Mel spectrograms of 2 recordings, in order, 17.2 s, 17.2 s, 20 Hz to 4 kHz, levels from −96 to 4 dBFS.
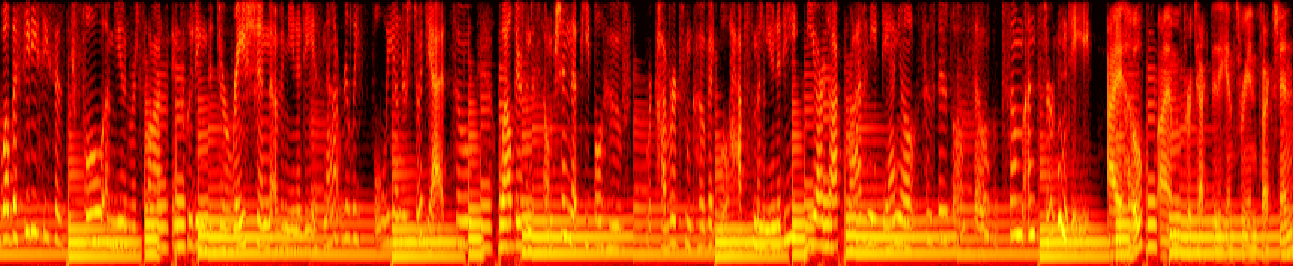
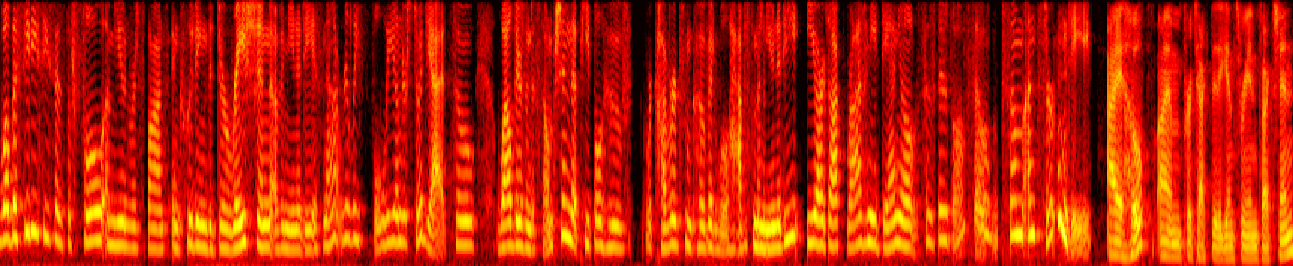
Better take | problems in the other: second | background sound (Guitar); 2 dB above the speech

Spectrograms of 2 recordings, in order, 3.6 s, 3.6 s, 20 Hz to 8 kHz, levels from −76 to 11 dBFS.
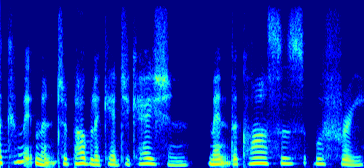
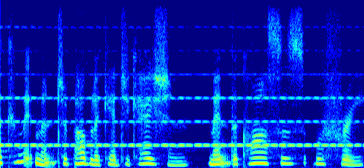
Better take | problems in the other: first | background sound (Bowed string instrument); 6 dB below the speech

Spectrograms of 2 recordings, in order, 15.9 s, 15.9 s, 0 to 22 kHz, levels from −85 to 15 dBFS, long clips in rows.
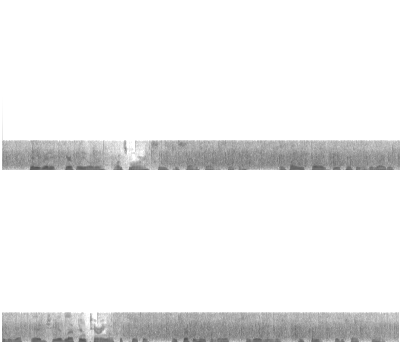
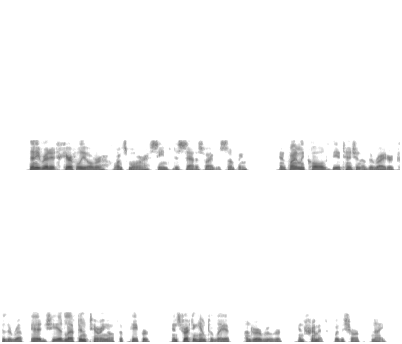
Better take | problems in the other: second | background sound (Applause); 4 dB below the speech

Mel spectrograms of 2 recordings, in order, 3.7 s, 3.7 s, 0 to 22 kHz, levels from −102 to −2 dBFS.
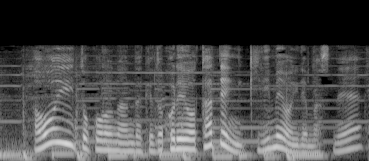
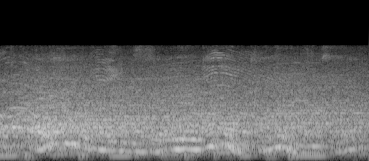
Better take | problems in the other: first | background sound (Crowd / Cheering); 3 dB above the speech // room echo; dies away in 0.7 s

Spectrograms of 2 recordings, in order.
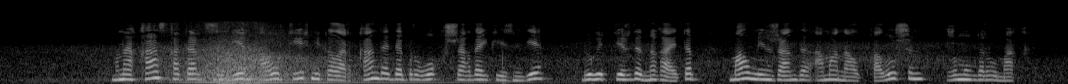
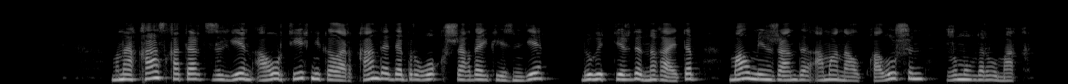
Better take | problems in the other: second | background sound (Cricket); 12 dB below the speech

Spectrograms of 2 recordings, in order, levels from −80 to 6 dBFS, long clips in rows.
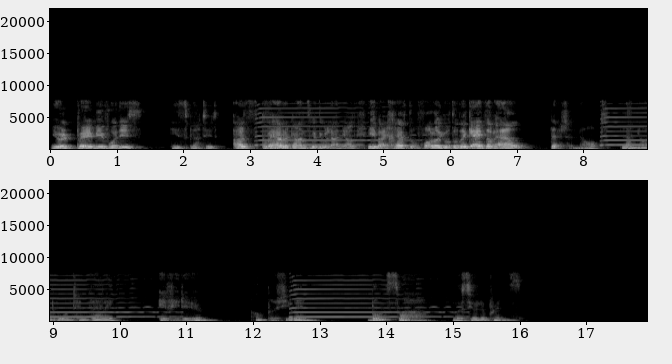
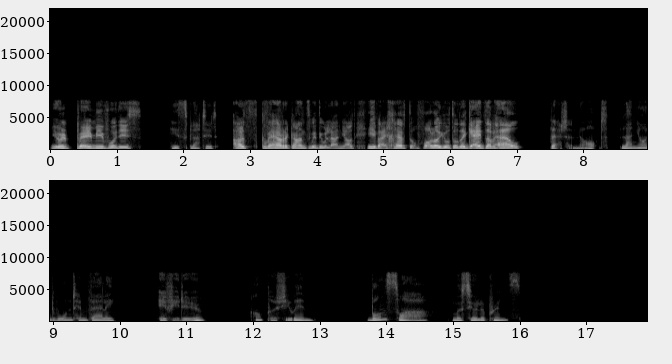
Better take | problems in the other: second | background sound (Wind instrument, woodwind instrument); 17 dB below the speech // room echo; dies away in 0.3 s

